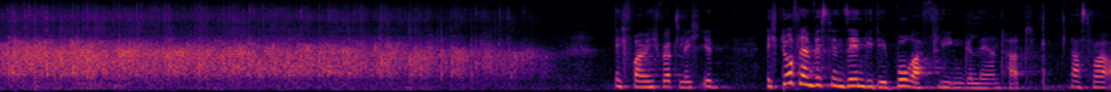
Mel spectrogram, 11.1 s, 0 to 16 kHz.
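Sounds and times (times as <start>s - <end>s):
audience applause: 0.0s - 5.6s
speech: 6.2s - 11.1s.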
